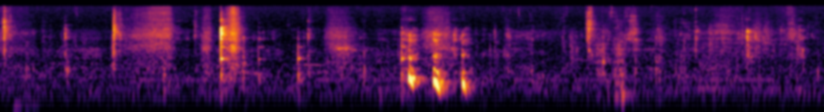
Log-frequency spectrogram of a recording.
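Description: Close-up eating sounds: chewing and biting on braised pork and rice, with occasional small clicks. About four seconds in come three quick hummed 'mm' sounds.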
